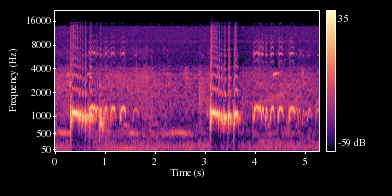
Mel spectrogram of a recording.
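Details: A big-voiced local zebra dove sings to summon its flock, giving two loud bursts of tumbling coos, each followed by a chain of softer, bouncing cooing notes trailing off.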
